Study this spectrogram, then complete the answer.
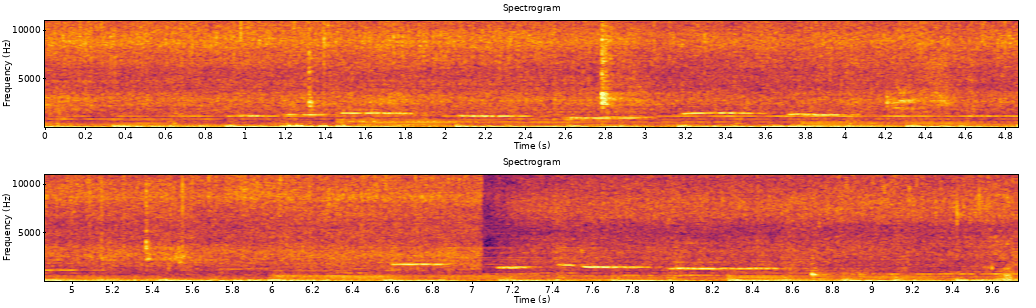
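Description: Gulai tauco stirred in a pan gives a steady loud sizzle with occasional scraping clinks, under a constant tonal hum for the full stretch.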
